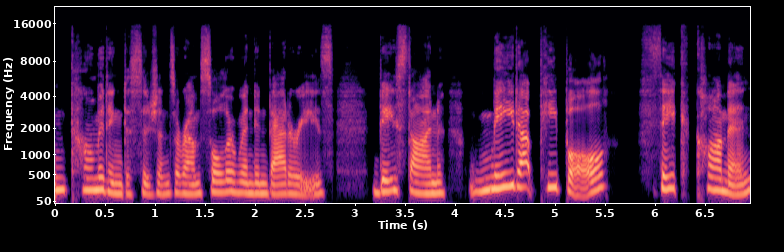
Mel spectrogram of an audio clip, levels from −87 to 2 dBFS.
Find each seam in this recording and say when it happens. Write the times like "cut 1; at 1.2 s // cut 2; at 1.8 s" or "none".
cut 1; at 4.1 s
